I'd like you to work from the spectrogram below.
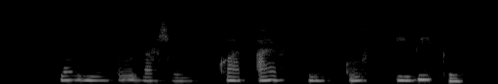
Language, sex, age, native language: Icelandic, female, 40-49, Filipino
